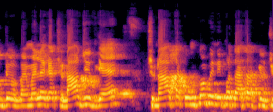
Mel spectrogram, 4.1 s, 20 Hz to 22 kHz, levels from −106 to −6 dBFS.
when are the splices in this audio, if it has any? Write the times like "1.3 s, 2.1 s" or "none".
none

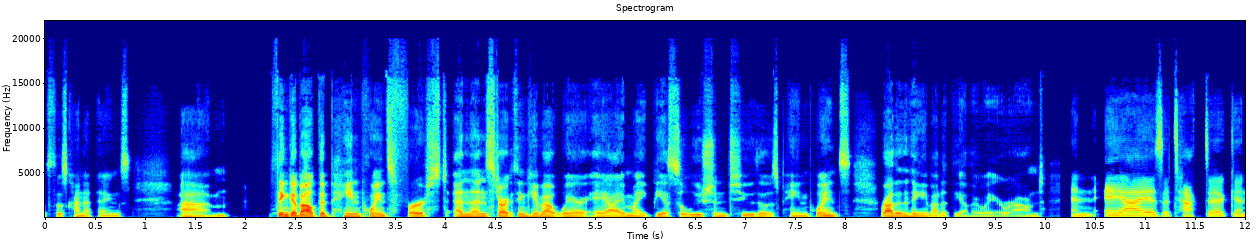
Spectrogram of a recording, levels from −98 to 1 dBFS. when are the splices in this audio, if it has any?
10.2 s

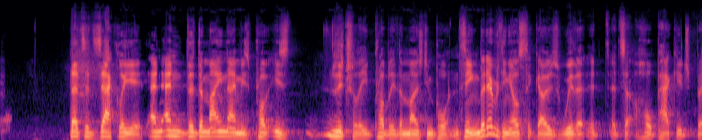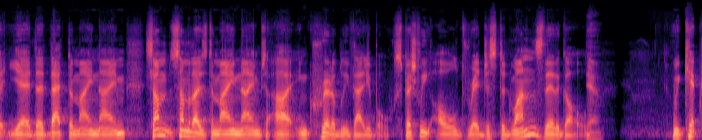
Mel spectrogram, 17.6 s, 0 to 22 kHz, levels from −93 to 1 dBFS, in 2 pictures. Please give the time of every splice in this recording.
16.6 s

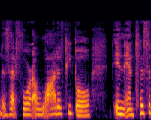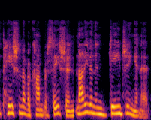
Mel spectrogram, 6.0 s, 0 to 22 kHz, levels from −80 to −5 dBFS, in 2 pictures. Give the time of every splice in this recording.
4.5 s

